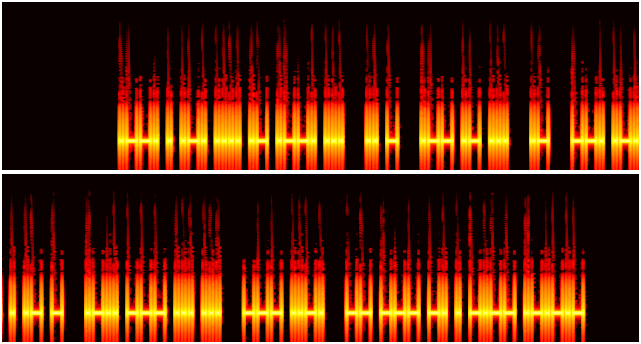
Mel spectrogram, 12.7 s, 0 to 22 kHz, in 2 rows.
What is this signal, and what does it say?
Morse code, heard as a keyed tone, about 34 wpm, 700 Hz. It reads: PERHAPS IT WAS A GREAT LOSS OF MONEY.
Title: Sentences from Top 1400 Words 35wpm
